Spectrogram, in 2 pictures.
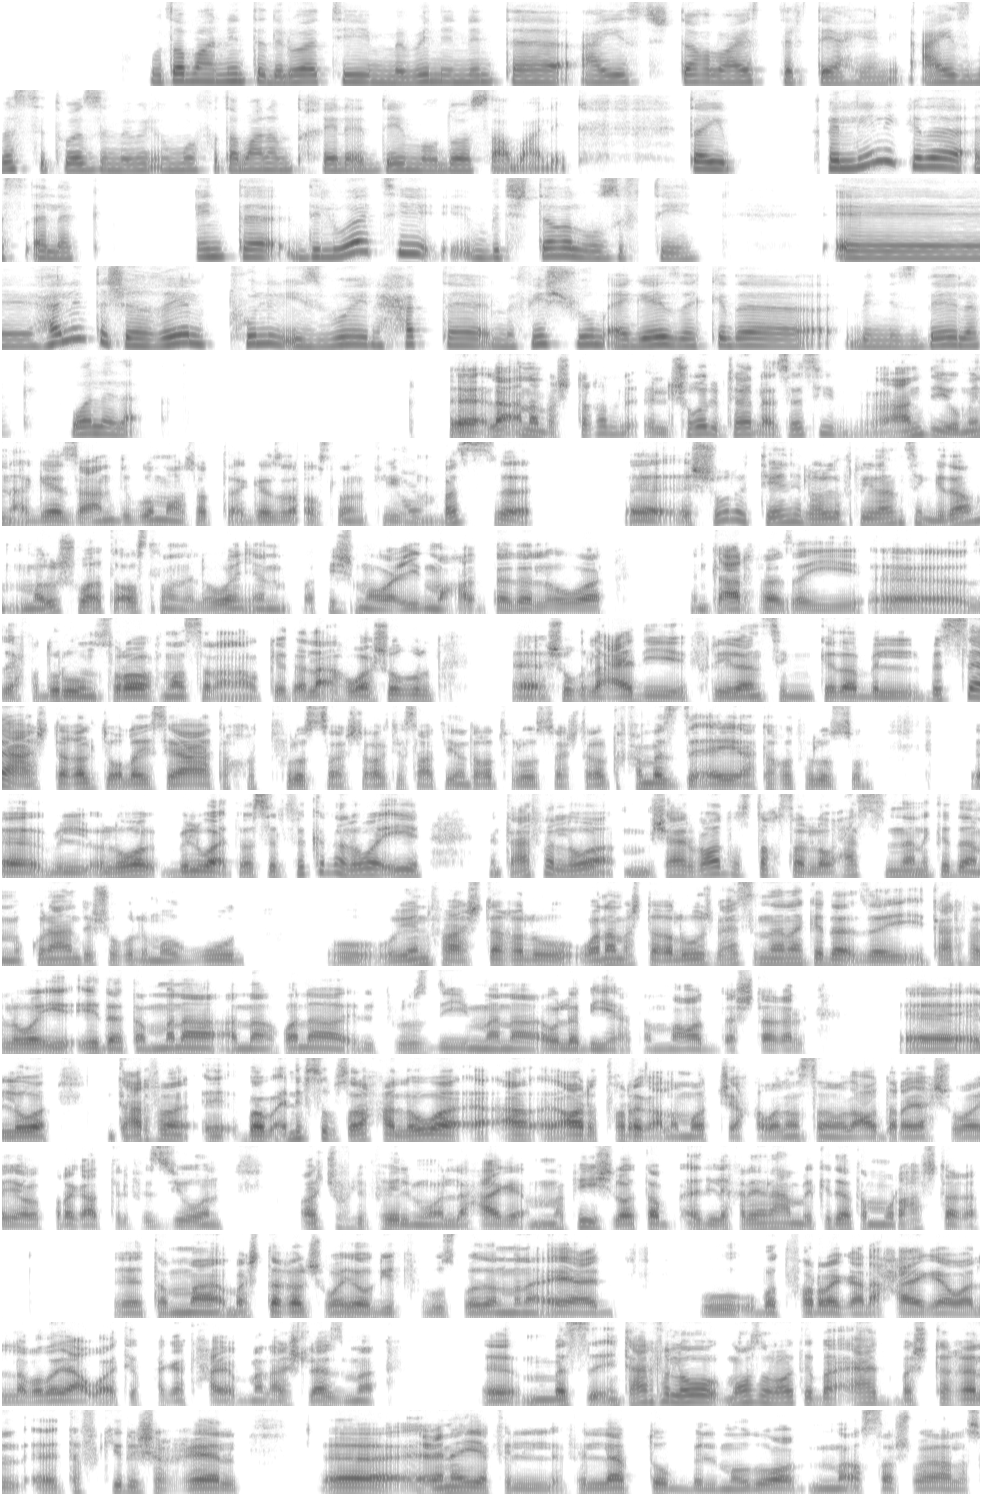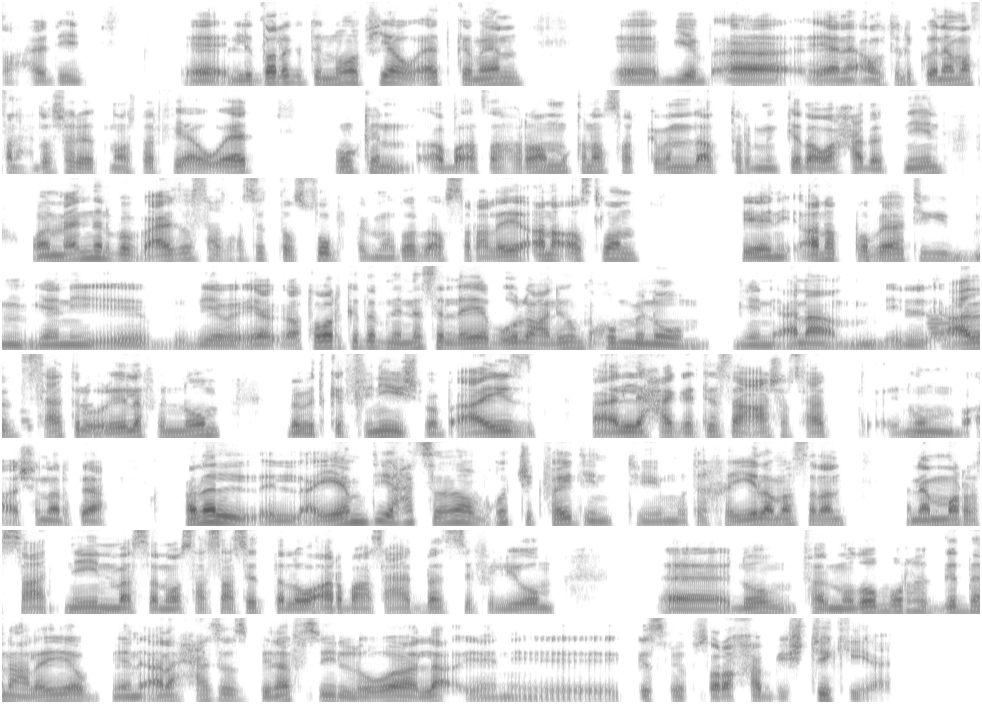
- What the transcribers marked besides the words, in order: tapping; in English: "الfreelancing"; other background noise; in English: "freelancing"; in English: "اللاب توب"; unintelligible speech
- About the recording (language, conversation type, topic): Arabic, advice, إزاي أوازن بين الراحة وإنجاز المهام في الويك إند؟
